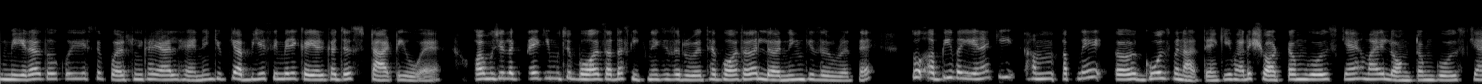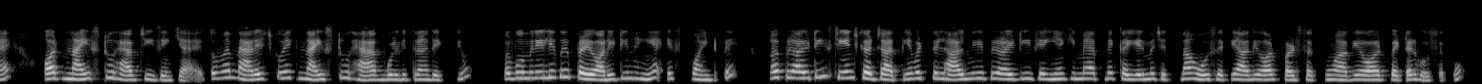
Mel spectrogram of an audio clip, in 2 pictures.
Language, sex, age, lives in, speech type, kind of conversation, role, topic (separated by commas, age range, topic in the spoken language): Hindi, female, 40-44, India, conversation, podcast, guest, Tum parents ki expectations aur apni khushi ke beech balance kaise banate ho?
